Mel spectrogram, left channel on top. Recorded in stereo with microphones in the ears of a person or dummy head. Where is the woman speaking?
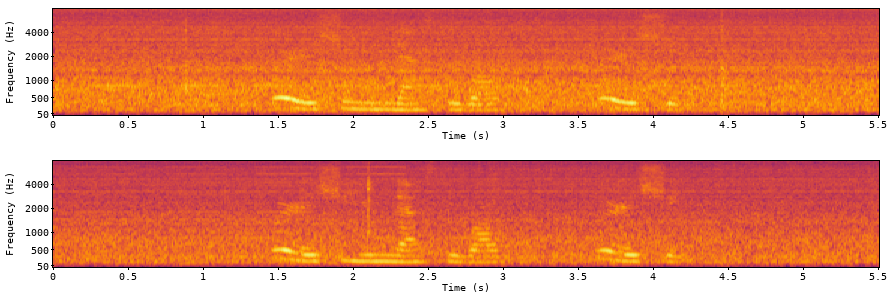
15° right (ahead or behind), 1.0 m.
